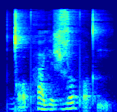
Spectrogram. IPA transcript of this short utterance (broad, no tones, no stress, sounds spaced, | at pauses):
ɡ͡ǀ ɔ̰ pʰ a j i ʂ ʑ ɤ pʼ ɔ̰ tʼ ḭ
